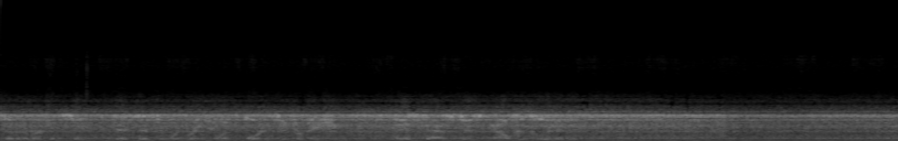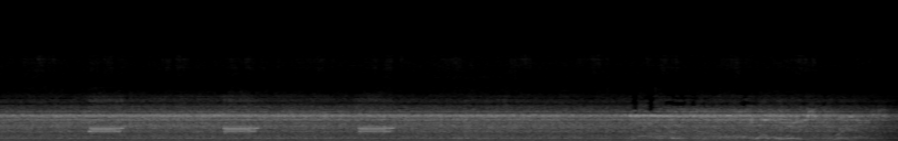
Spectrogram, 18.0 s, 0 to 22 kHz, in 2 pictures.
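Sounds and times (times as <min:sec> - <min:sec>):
broadcast hiss and hum: 0:00.0 - 0:17.9
two-tone data bursts: 0:09.9 - 0:10.3, 0:11.2 - 0:11.6, 0:12.6 - 0:13.0.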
